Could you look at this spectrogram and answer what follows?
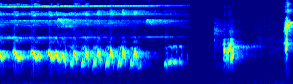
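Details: White-rumped shama singing: a quick run of about ten short, even chirped notes in a steady rhythm, then a brief warble and two sharp separate notes, over a faint steady high electronic whine.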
